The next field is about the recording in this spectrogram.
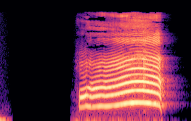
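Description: A single infant cry, clear and tonal with strong harmonics, starting after silence and holding a fairly level pitch for under a second before dropping sharply at the end.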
